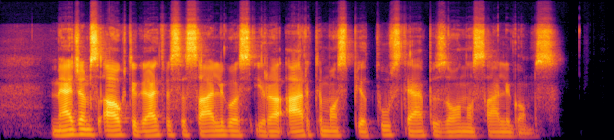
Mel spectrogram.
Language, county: Lithuanian, Utena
